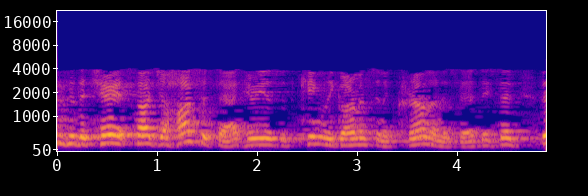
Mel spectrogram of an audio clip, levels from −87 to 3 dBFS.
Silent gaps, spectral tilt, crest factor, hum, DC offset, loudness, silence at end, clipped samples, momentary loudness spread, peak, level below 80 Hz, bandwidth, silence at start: none; -10.5 dB/octave; 16 dB; none; under 0.1%; -22 LUFS; 0 s; under 0.1%; 10 LU; -6 dBFS; under -90 dBFS; 4.1 kHz; 0 s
